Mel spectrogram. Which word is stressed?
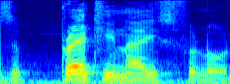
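pretty. The stress falls on the word pretty. He is a really good person. "நல்ல அருமையான பையன்"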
